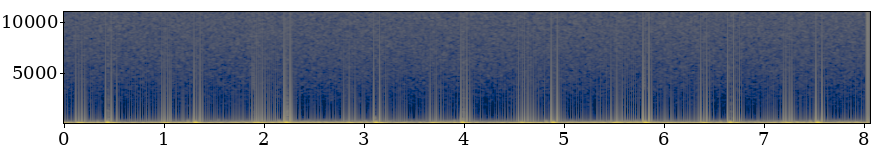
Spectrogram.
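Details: Adult man's own resting heartbeat recorded for ASMR relaxation: soft, regular low thumps at about 67 beats a minute over a low hum; normal resting heartbeat.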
